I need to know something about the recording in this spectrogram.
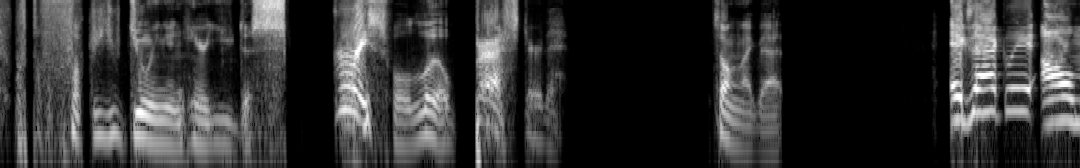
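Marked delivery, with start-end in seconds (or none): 0.1-4.1 acted furious man voice. Speaker guesses how Johnny's dad will react, imitating an angry father. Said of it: "his dad's gonna be like".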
